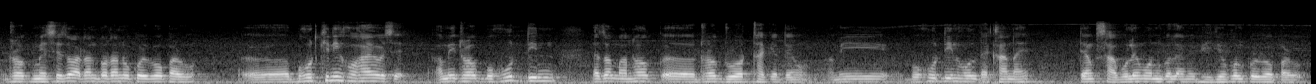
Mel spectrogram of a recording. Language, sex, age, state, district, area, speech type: Assamese, male, 30-45, Assam, Golaghat, urban, spontaneous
